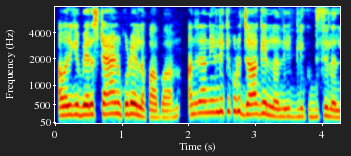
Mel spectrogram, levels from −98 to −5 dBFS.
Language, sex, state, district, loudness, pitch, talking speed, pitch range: Kannada, female, Karnataka, Dakshina Kannada, -15 LUFS, 245 Hz, 195 wpm, 195-270 Hz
